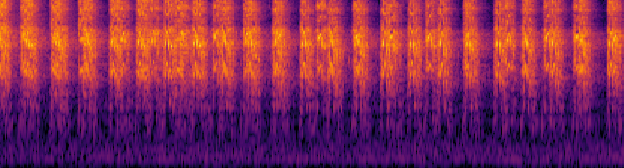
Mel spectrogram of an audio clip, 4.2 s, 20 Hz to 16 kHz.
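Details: Fluffy Java finch nestlings on day 19 call in crisp, buzzy high chirps, strongly rhythmic, about two to three each second with clean pauses between.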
